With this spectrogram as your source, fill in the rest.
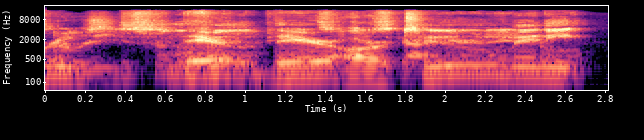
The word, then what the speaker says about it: Aries: Yeah, it's pronounced Aries.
